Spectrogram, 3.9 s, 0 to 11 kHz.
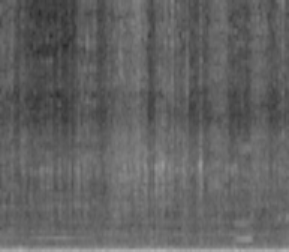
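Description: A 1984 Dodge Mini Ram truck with worn-out suspension cruising in second gear, giving a steady, close, low engine and road rumble with no clear shifts or pauses.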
